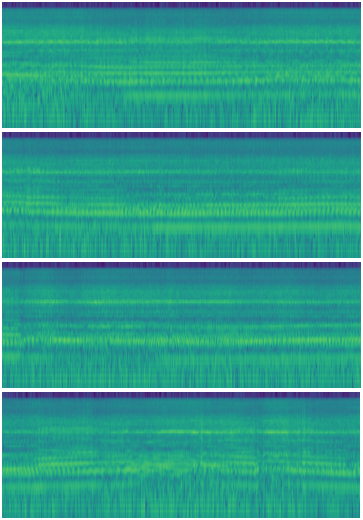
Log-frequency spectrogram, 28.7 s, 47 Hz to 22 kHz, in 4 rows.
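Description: Yamaha YZF-R6 inline-four engine running hard at high revs through a Growler aftermarket exhaust, heard onboard at speed, its note rising and falling several times as the rider works the throttle and gears. Heavy wind rush underneath.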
